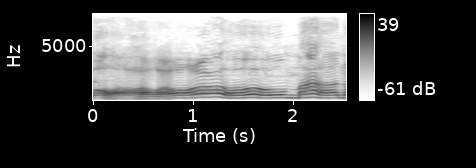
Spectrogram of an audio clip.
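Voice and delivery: strained cries squeezing through; groaning effort climbing through a window; straining effort. Acted. Anja groans squeezing through the narrow window.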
